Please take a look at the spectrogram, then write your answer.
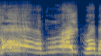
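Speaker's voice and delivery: loud, high-pitched shout of relief, imitated; huge relief. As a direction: burst out as if hugely relieved. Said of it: "Huge relief for him".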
